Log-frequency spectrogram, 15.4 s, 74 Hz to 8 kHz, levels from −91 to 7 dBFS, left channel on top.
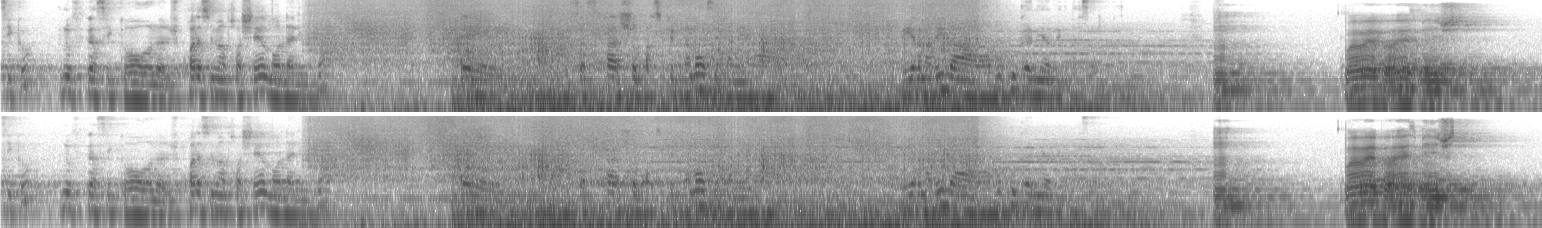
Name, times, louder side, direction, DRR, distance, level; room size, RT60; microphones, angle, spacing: voice 1, 0.0-3.4 3.7-4.1 4.6-8.6 9.0-11.3 12.1-12.2, left 3 dB, 45° left, 0.8 m, -32 dB
sound 1, 2.9-9.9, equal, 5° right, 2.5 m, -31 dB
sound 2, 3.5-12.6, equal, 25° right, 2.0 m, -33 dB
voice 2, 13.4-14.5, right 1 dB, 40° right, 2.7 m, -24 dB
24.0 x 22.5 x 8.2 m
head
